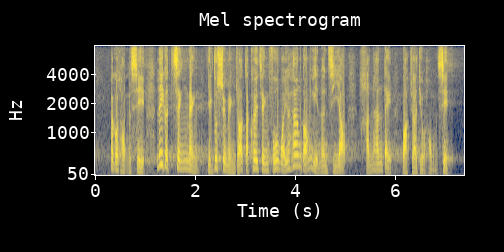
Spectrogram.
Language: Cantonese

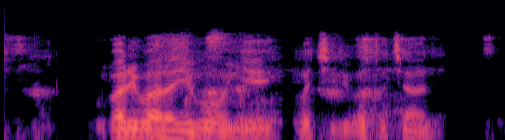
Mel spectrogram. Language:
Kinyarwanda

